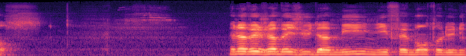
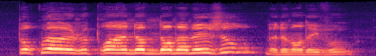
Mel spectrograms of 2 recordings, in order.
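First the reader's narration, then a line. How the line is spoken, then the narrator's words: Old man exclaiming. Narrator (French): s'exclama le vieillard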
